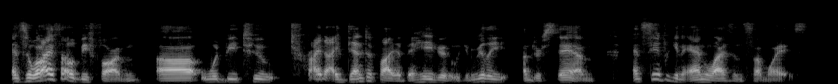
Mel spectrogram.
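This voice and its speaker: The loudness swings widely as the voice moves along at a fairly quick pace. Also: man. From US, New York area. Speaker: Python trainer. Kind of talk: technical lecture.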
